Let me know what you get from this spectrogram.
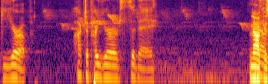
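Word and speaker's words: Octopoteuthidae: Octopoturthidae. No, because it's the T. Octopoturthidae. But the how Octopoth. Yeah, you got to put that T in there. Octopoturthidae.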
